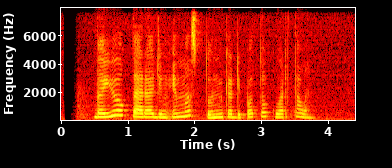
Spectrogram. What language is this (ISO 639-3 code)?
sun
